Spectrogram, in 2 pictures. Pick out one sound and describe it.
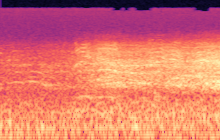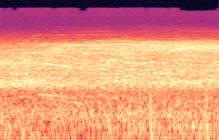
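A stadium crowd roars louder and louder.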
